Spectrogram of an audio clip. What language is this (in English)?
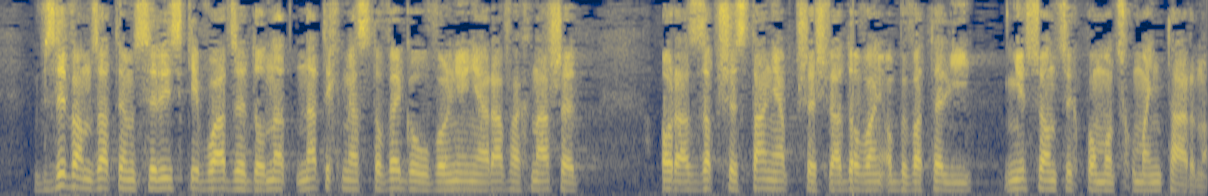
Polish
